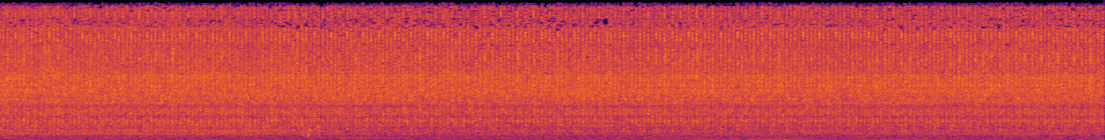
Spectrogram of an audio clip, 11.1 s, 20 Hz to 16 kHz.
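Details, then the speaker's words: 2004 Dodge Stratus 2.4L with code P0300 random misfire, occurring only under load in drive or reverse: uneven stumbling idle with dips about three a second. The cause was found to be an arcing boot on an original spark plug wire. "now there's the misfire see how it just keeps dropping out there it is there it is there's a misfire right there dropping out it's pretty steady there"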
